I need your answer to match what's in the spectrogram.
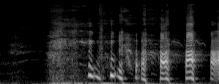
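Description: A cat meows repeatedly, about six short, high-pitched calls in quick succession, close and fairly loud after a brief stretch of breathy noise.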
